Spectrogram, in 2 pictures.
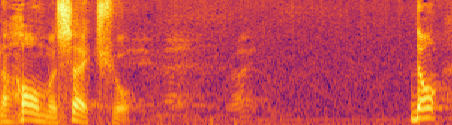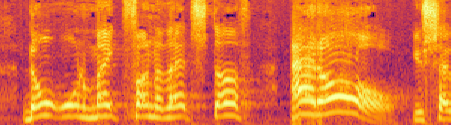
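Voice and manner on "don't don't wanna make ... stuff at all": ordinary talk, nothing marked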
